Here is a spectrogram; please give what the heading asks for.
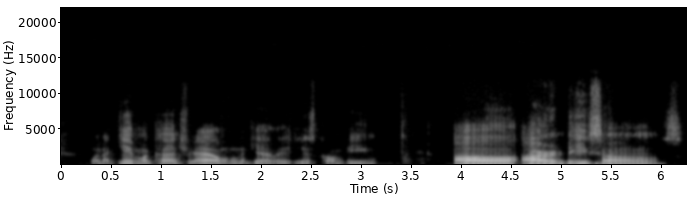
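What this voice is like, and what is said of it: Usual voice. Nothing is said of it.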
